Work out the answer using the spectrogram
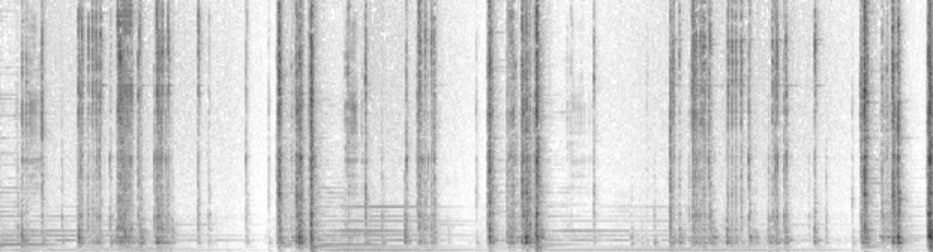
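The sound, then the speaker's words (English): Mechanical clacking and ratcheting of an early hand-crank encryption machine, of the kind the United States used in World War II, as it encodes a message. Bursts of sharp key strikes and gear clicks come between short pauses over a low steady hum. “That is the sound of one of the early primitive encryption machines that countries used, in fact, the United States used in World War II.”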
